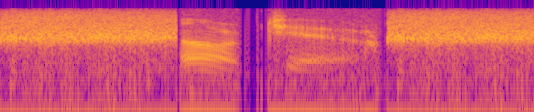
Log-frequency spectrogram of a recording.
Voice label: "armchair", American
